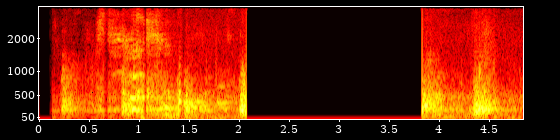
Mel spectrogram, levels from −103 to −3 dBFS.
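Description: From 0.64 to 1.46 s there's repeated packet loss, giving that choppy texture. A handful of short holes, the longest about 38 ms, get papered over by stretching the last bit of sound, so roughly 14% of that stretch is concealment rather than real audio. Everything is band-limited to 4 kHz, which fits a G.711 call path at 64 kbps.

Then at 2.07 s the audio drops out to silence, with no room tone at all, until 3.83 s, so about 1.75 s is simply gone. That's likely the input being lost, through a dropped link or a device cutting out, while the recorder kept writing silence.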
